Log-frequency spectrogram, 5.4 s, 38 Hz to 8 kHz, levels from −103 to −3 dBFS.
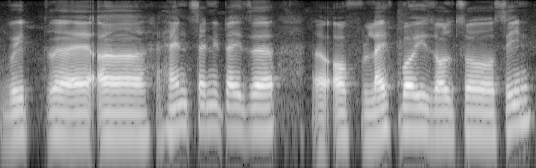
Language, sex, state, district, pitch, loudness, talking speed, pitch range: English, male, Gujarat, Valsad, 115 Hz, -17 LUFS, 90 wpm, 110-135 Hz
